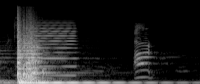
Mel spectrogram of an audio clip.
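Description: A single loud hand-drum stroke that ends the quick drum rhythm, ringing on with a long deep tail. About a second and a half later comes a short cry that falls in pitch.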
